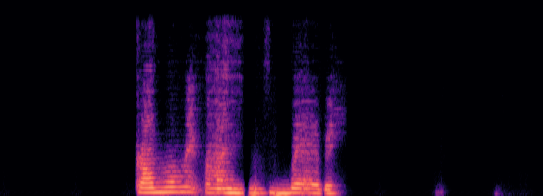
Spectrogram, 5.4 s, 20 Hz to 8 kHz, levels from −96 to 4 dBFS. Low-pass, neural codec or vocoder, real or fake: 7.2 kHz; codec, 44.1 kHz, 0.9 kbps, DAC; fake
